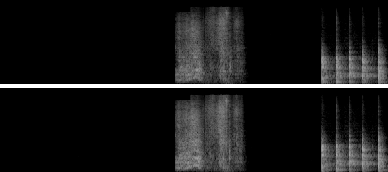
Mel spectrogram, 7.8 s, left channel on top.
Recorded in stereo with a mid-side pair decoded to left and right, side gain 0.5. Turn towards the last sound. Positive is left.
turn(degrees=-20)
